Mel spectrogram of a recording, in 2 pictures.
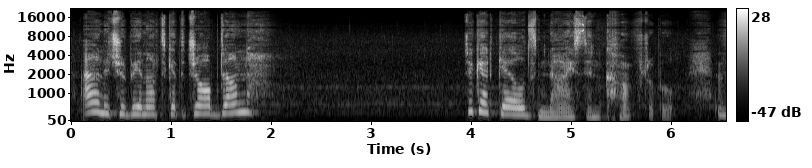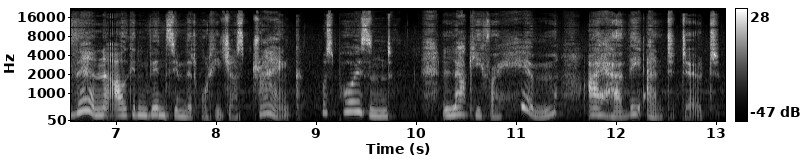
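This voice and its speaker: A woman's voice: mid-range voice, vocal fry, slight background noise. A woman playing a sly, mischievous female agent in a video game, speaking with sardonic, conspiratorial relish. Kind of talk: video game character dialogue. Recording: music behind the voice.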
